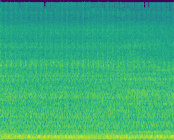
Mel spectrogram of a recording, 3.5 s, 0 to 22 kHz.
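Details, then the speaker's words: Honda CR-V with a misfire, idling roughly and low after being pulled back from about 1,500 rpm: uneven sputtering and puffing, likely to stall in gear. Owner suspects fuel pressure or a vacuum leak, not yet tested. "but you can definitely hear it sputtering and putting."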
